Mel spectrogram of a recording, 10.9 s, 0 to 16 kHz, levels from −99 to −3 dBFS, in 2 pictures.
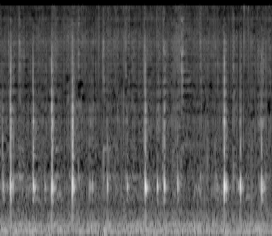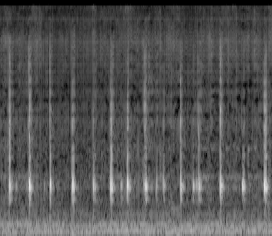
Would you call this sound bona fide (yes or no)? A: no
